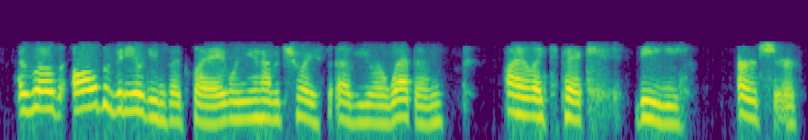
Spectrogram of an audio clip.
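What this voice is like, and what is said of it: Breathless, out-of-breath voice. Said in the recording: “I'm very shy, if you can't tell, by my being out of breath.”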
